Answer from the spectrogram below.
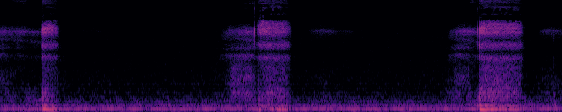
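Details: Sleeping Plott hound mix dog snoring: three short snorting, whistly breaths over a low hum, a cute little snore.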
